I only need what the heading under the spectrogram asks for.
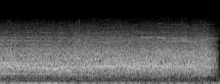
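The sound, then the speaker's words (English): A loud, sustained roar of hockey fans cheering after Bob Nystrom's overtime goal wins the Stanley Cup for the Islanders, a dense wash of voices and noise that holds steady for about two seconds before cutting off abruptly. “Listen to the fans.”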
